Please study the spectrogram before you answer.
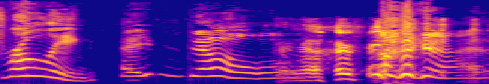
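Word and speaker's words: Rowling: 12 people being like, "It's pronounced rolling."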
